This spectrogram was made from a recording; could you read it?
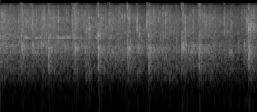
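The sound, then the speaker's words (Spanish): A church audience claps in praise of the Lord, a dense wash of many hands with sharp bursts peaking through the sustained applause, no voices standing out. “Tú le puedes dar un aplauso al Señor por ello.”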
